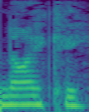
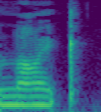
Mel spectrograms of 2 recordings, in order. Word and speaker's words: Nike: all of a sudden everyone saying Nike not Nike um I do you know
